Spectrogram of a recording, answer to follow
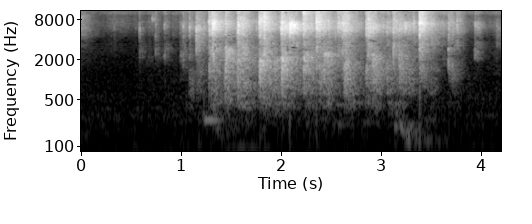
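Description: Audience applauding in a small room: a short round of clapping that starts about a second in, lasts about three seconds and fades out just before the end.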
